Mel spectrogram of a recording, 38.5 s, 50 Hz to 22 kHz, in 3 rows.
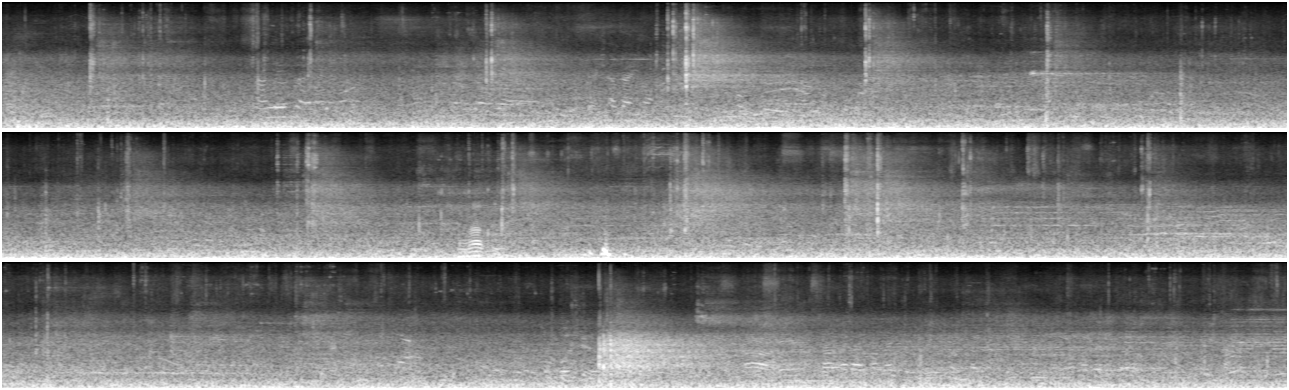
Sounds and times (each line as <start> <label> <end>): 18.4 Tourists 19.4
